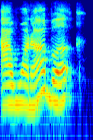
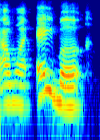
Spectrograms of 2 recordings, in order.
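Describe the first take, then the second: First: The article is a short reduced 'uh' sound. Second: The article is a full 'ay' letter sound. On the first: The speaker calls it right. "Uh is the word. And so you could say" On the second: The speaker calls it wrong. "you were wrong because A is how you spell uh"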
